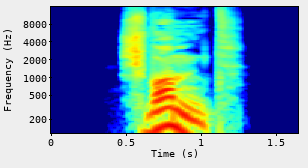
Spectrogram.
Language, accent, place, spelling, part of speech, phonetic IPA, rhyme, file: German, Germany, Berlin, schwommt, verb, [ʃvɔmt], -ɔmt, De-schwommt.ogg
- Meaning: second-person plural preterite of schwimmen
